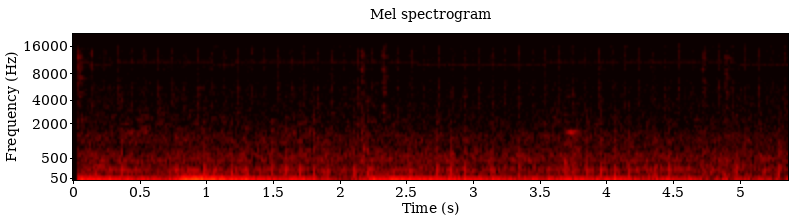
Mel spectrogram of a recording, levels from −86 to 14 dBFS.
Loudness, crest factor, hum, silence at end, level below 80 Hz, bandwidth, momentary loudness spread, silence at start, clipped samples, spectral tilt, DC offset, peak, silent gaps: -61 LUFS; 16 dB; none; 0 s; -58 dBFS; 16.5 kHz; 4 LU; 0 s; under 0.1%; -4 dB/octave; under 0.1%; -40 dBFS; none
